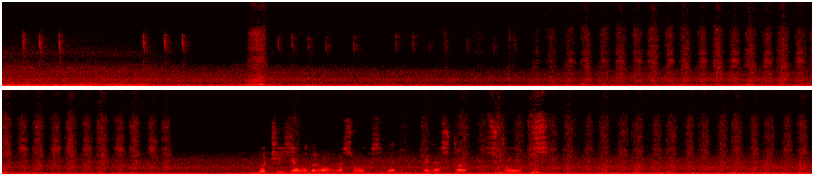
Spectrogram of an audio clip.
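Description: A hand saw rasps back and forth through wood in quick, even strokes.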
